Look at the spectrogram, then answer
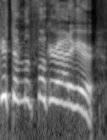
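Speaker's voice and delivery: very high, loud yell. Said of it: "He's, like, yelling".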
